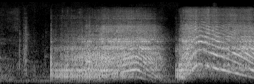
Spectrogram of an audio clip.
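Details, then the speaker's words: Ridgid R3002 orbital reciprocating saw: motor spins up to a steady high whine but the reciprocating blade end doesn't move in either mode; gears turning inside but drive not engaged, stripped gear drive. "so you can see that the motor is running but the reciprocating end is not looks like it's moving some gears inside but the motor is not driving it"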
